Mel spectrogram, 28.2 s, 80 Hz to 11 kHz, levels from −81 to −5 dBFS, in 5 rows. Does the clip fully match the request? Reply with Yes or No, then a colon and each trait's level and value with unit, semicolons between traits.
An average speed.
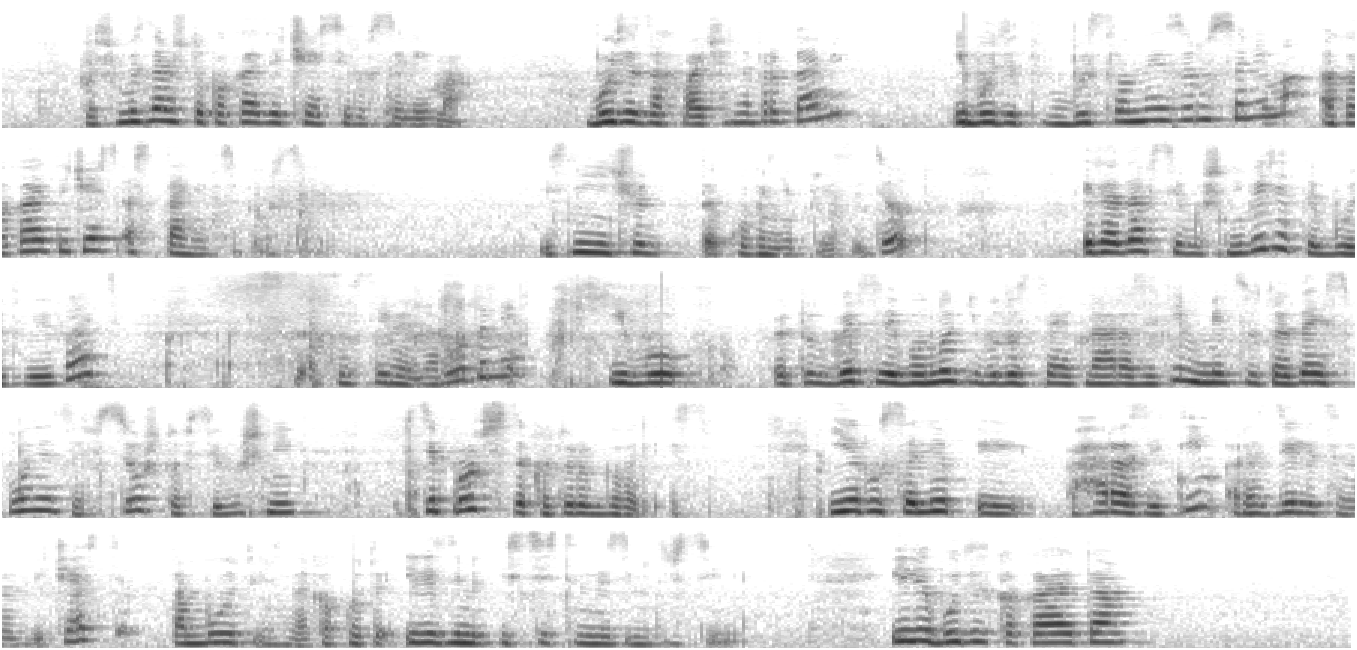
No: fast, 165 wpm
